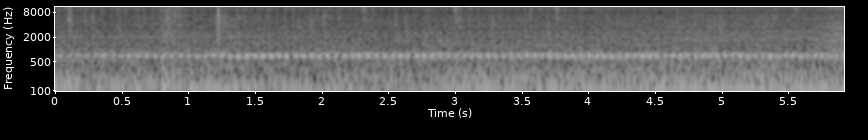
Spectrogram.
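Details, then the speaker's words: 1989 Talbot Express 2L petrol (Autosleeper Talisman) running: faint hollow metallic knock, loudest at slight throttle/gentle acceleration under load, less audible at full revs, power seems fine; engine knocking, cause unknown. "It's more under load where you can hear it. Full revs, you can't hear it so much, it's just gentle acceleration like that where it's the loudest."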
